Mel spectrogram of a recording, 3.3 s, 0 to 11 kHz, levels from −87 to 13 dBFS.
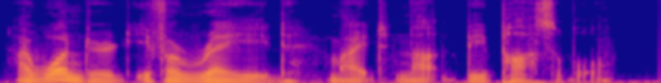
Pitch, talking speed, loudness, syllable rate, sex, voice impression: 95 Hz, 165 wpm, -20 LUFS, 4.6 syllables/s, male, masculine, adult-like, thick, tensed, slightly powerful, soft, slightly halting, cool, calm, friendly, reassuring, wild, kind, slightly modest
